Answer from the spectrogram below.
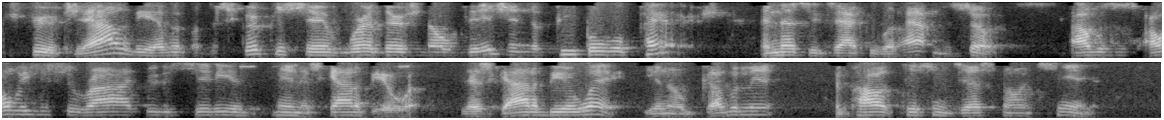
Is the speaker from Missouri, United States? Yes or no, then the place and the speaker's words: yes; St. Louis, Missouri, United States; Well, I'm born and raised in St. Louis, born and raised in the city, North Side.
